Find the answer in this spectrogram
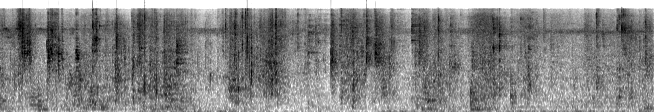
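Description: Footsteps and bodies pushing through dry vines, stems and debris: a rapid, irregular series of cracks, snaps and scrapes.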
